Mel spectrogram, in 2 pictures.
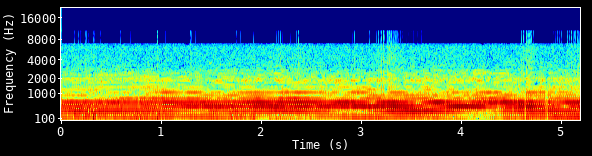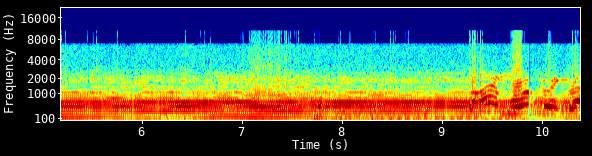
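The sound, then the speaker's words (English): A ship's horn hoots in one long, loud, sustained low blast that drones steadily throughout as the ship goes round the bows of the boat, with faint crowd noise and a brief voice rising near the end. “Can you hear her hooting in the background there?”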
